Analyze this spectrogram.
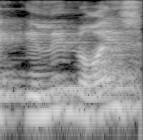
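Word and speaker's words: Illinois: Abraham Lincoln of लिनॉय देखो ये इलिनॉइस है लेकिन इसको प्रोनाउंस कैसे करना है इनोए ठीक है तो व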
